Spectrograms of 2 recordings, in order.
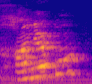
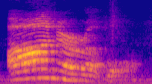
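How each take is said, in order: First: The H sound is pronounced. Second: The H sound is silent. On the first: The speaker calls it wrong. "Is it honorable? No, right?" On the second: The speaker calls it right. "It is honorable. So we are not pronouncing the H"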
